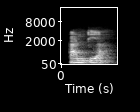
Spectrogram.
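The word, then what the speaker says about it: तांत्या: टांटिया टांटिया अंग्रेजों से सही उच्चारण नहीं करते बनता था तो इन्हें टांटिया टंटिया कह देते। टंटिया तो इनका वास्तविक नाम टंटिया है।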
